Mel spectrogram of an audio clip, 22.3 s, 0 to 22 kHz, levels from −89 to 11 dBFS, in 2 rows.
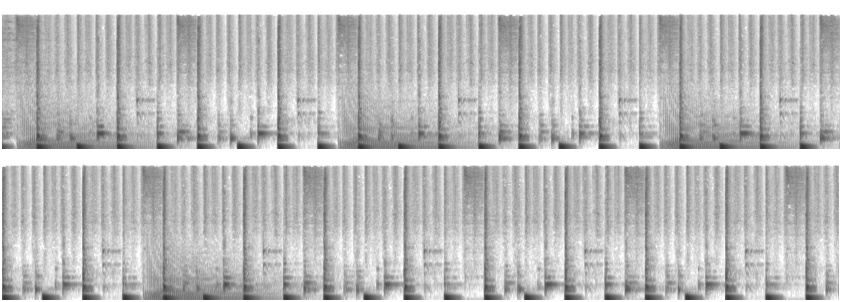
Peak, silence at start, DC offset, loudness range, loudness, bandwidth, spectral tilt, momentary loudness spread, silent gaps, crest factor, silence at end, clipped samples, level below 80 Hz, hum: -2 dBFS; 0 s; under 0.1%; 1 LU; -25 LUFS; 16.5 kHz; -3 dB/octave; 10 LU; none; 20 dB; 0 s; under 0.1%; -24 dBFS; none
